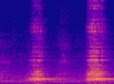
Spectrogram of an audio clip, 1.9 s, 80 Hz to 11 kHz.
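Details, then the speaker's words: 2012 Hyundai Sonata front wheel bearing, hub freed from the corroded strut and spun by hand: two rough, gritty rasping bursts instead of a smooth spin; worn front wheel bearing, to be replaced. "how ugly that sounds we'll get over to the bench here and start working on getting this hub and bearing out"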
